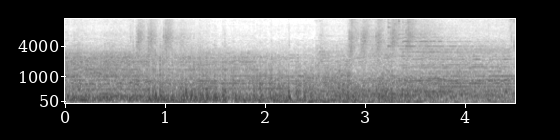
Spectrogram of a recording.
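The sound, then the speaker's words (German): A spaceship lifts off and races away as a radio-drama effect: a loud, dense, engine-like roar with a heavy low rumble, holding steady and easing slightly at the end. “Das Schiff rast davon.”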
